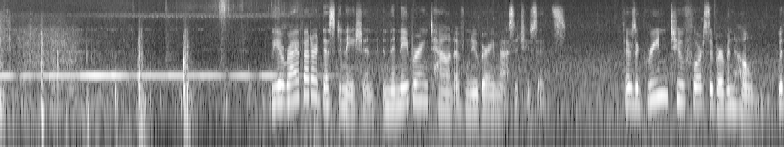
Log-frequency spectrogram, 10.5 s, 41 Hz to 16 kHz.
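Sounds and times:
pickup truck door clunks and thumps: 0.0 - 3.2
speech: 3.6 - 7.7, 8.3 - 10.4.

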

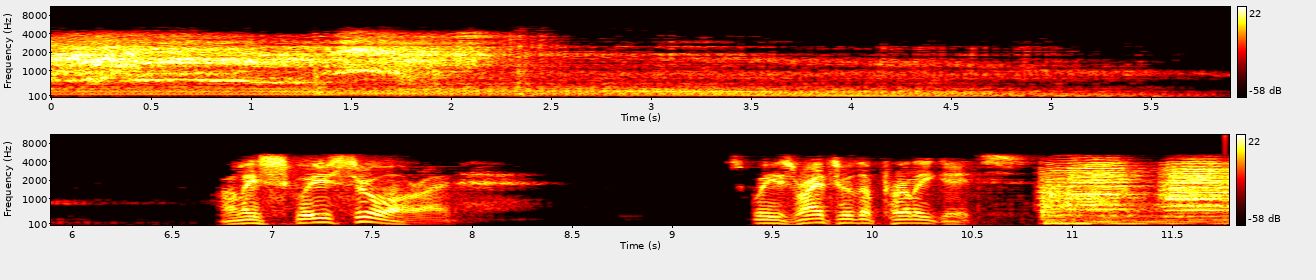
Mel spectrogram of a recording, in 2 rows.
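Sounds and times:
car tires skidding during crash: 0.0 - 6.0
speech: 6.8 - 8.1, 9.4 - 11.3.

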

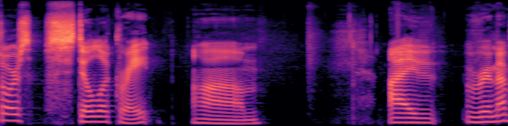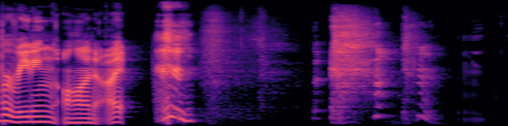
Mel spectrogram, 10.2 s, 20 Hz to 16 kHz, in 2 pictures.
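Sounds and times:
speech: 0.0 - 2.7, 3.9 - 7.3, 8.4 - 8.6
person coughing: 6.6 - 7.2, 8.2 - 9.6.

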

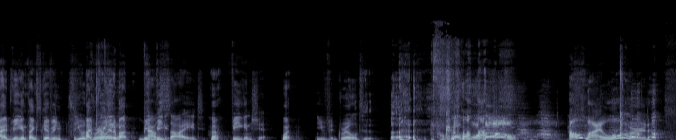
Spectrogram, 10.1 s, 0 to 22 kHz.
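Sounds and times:
speech: 0.0 - 10.0
loud burp: 5.8 - 6.6
laughter: 6.4 - 10.1.

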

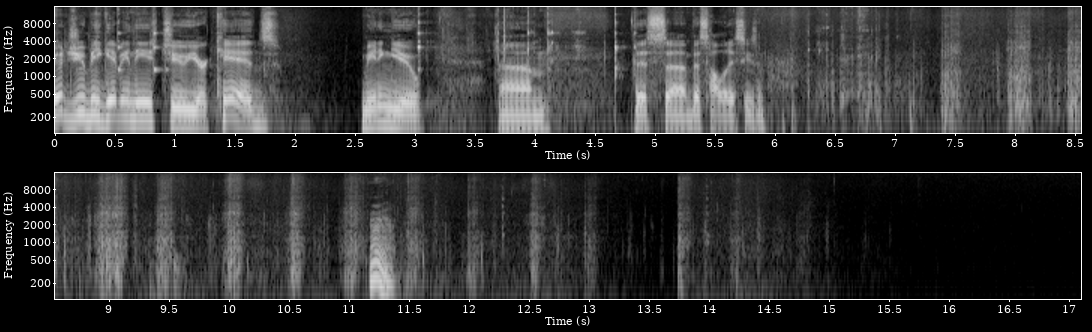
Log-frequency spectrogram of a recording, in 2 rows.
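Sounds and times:
speech: 0.0 - 1.9, 2.6 - 4.2, 4.8 - 6.2, 11.2 - 11.5
crunching and chewing sugar-coated cereal clusters: 6.4 - 15.0.

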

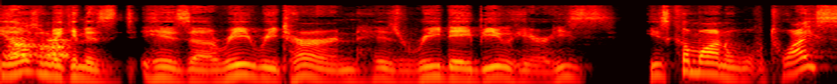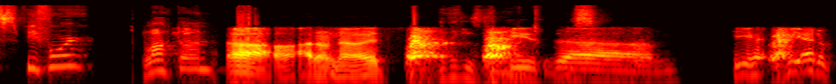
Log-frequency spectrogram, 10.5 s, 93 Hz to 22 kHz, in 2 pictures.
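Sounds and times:
dog barking: 0.0 - 0.5, 7.8 - 8.6, 10.0 - 10.3
speech: 0.0 - 10.4.

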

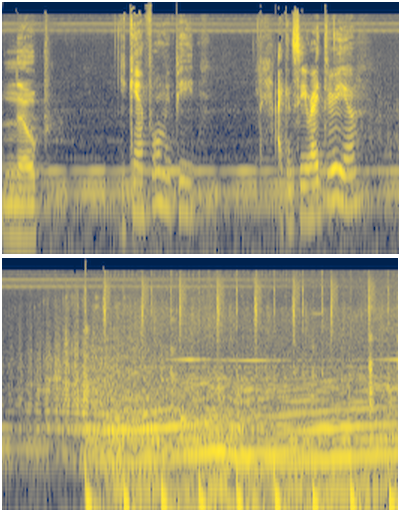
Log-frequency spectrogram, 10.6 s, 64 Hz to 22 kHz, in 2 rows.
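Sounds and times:
speech: 0.0 - 0.6, 1.6 - 2.8, 3.4 - 4.9
faint high whine: 3.1 - 10.5
1949 car engine with direct drive torque converter running: 5.2 - 10.5.

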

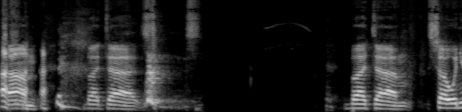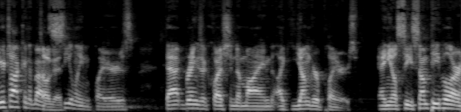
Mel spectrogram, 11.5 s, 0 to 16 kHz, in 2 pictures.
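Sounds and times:
laughter: 0.0 - 1.8
speech: 0.0 - 2.6, 4.3 - 11.5
dog barking and yipping excitedly: 1.8 - 2.2.

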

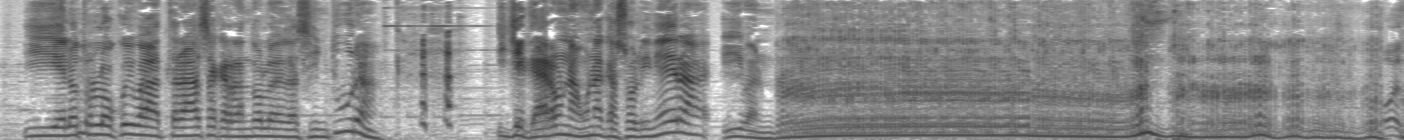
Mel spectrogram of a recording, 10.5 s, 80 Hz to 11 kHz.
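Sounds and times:
speech: 0.2 - 3.0, 3.7 - 6.3
voice imitating a motorcycle engine: 5.8 - 10.5.

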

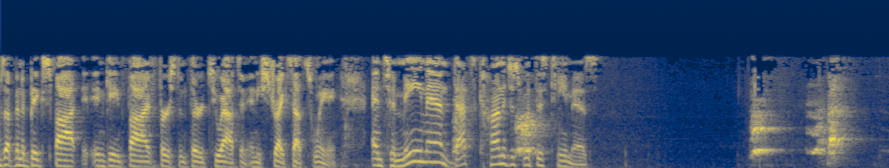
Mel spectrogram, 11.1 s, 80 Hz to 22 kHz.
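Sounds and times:
speech: 0.0 - 7.5
dogs barking at someone at the door: 5.6 - 6.8, 9.4 - 11.1.

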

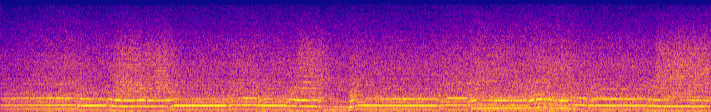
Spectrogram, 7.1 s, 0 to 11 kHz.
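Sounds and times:
car engine running: 0.0 - 7.1.

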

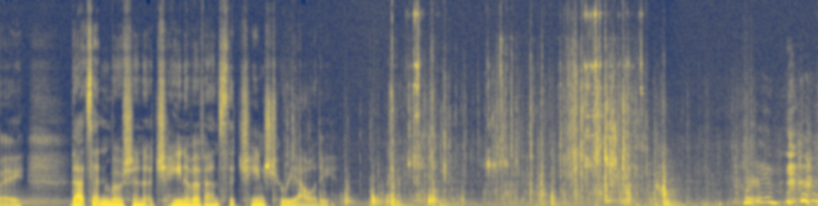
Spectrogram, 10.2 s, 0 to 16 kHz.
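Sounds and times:
speech: 0.4 - 4.4
bunch of keys jangling: 4.5 - 8.2
laughter: 9.8 - 10.2.

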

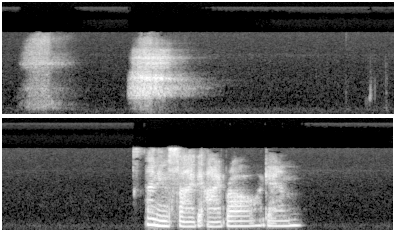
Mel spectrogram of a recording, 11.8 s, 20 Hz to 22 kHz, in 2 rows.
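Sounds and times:
deep breath during a guided relaxation exercise: 0.3 - 1.2, 1.9 - 3.4
speech: 8.0 - 10.4.

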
